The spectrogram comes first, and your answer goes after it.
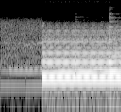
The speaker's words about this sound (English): Hiya, this is Joel. Leave a message after the beep.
